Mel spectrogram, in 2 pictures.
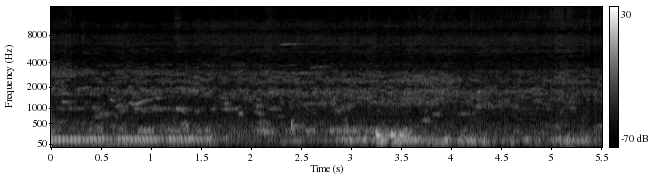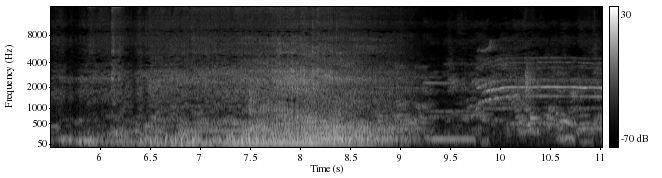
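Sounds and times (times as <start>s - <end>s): vehicle engine passing by: 5.7s - 9.3s.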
